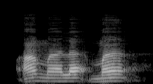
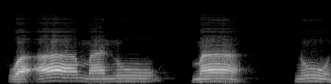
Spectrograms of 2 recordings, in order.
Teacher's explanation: Pastinya kalau kita memegang hidung itu ada gunahnya, tapi hanya satu harokat saja. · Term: gunah angkos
